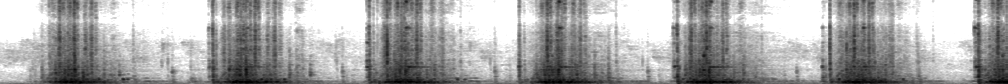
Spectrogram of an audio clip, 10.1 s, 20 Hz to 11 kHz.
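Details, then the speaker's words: Free curb-found 2011 Toro 22" Recycler (model 20333), Briggs & Stratton 190cc Quantum engine, automatic choke, no primer, test start with a little gas: seven recoil pulls that whir but never catch; it backfires out of the carb, and the owner suspects the flywheel key. "I don't know if you guys can tell. It was backfiring out of the carb. So, I think we might have to take that shroud off and look at the flywheel key."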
